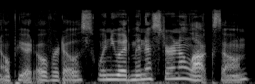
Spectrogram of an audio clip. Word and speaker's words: naloxone: There was quite a conversation, and I still see the billboards, and I always mispronounce it, Naloxone. – Naloxone.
